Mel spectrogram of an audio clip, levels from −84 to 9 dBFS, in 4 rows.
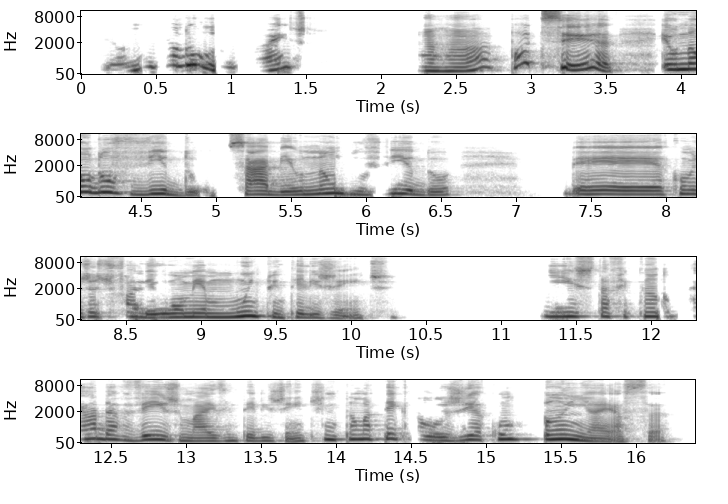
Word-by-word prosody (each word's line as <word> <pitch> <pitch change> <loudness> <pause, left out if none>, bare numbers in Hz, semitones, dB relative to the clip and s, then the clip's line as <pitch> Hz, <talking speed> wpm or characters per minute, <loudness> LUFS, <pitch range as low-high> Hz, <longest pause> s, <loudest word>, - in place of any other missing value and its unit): Eu - - -14
não - - -2
entendo 485 +4 +4
muito 380 0 0
mas 385 - -2 0.9
aham, 200 - 0
pode 310 0 -2
ser. 320 -2 +5 0.3
Eu 270 0 +5
não 290 +1 +8
duvido, 205 - +1 0.2
sabe, 180 -4 -1
eu 170 - -1
não 215 +6 +2
duvido, 170 -4 -3 0.8
eh, 185 -1 0
como 205 -1 -4
eu - - -4
já 210 0 -3
te 205 0 -13
falei, 195 -6 -2
o 185 - +1
homem 195 +1 +1
é - - -1
muito 215 +3 +4
inteligente 170 -2 -8 0.9
e 220 0 +1
está 220 0 -4
ficando 220 0 -3 0.2
cada 240 -1 -1
vez 205 +1 -1
mais 145 -1 -7
inteligente, 155 - -7
então 235 +2 0
a - - 0
tecnologia 210 - -5
acompanha 230 - +3
essa 125 -1 -12
205 Hz, 140 wpm, -18 LUFS, 170-235 Hz, 0.9 s, não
